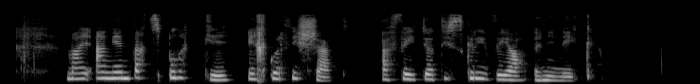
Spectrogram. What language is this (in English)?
Welsh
